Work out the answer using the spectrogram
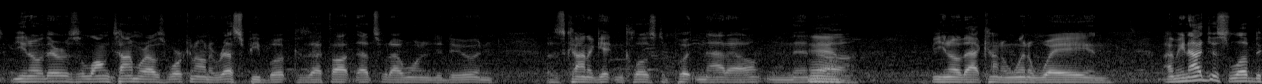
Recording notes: We caught up at the Sing Out Loud Festival in St.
